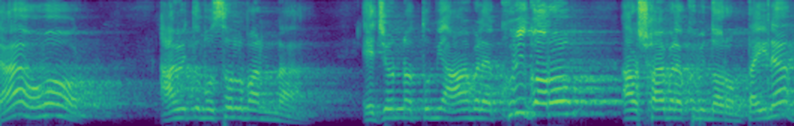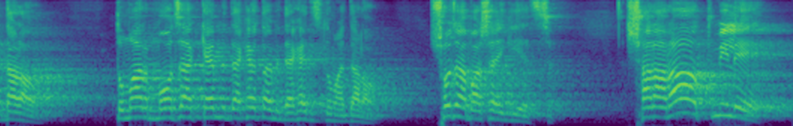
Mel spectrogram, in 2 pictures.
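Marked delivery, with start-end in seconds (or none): none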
